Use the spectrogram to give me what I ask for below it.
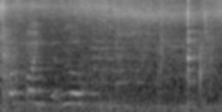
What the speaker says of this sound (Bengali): বাকি চিপসগুলো আমি ভেজে নেব, দেখতেই পাচ্ছেন কত সুন্দর হয়েছে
